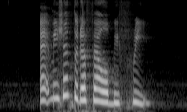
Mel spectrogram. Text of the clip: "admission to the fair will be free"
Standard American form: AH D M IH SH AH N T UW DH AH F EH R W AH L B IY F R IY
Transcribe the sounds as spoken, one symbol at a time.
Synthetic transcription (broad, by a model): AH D M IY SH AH N T UW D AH F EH L W AH L B IY F R IY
